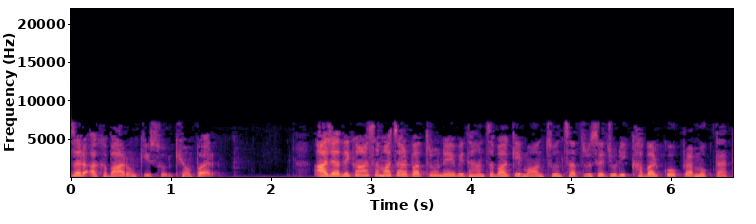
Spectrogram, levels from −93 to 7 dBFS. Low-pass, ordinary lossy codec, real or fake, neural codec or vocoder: 7.2 kHz; none; fake; vocoder, 44.1 kHz, 128 mel bands every 256 samples, BigVGAN v2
